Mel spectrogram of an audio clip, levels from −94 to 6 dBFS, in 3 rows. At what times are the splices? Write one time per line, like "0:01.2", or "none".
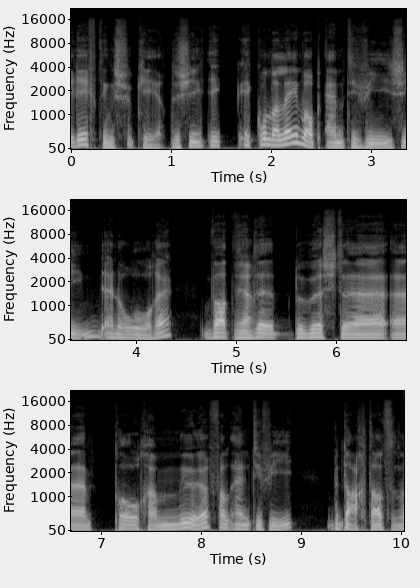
0:05.5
